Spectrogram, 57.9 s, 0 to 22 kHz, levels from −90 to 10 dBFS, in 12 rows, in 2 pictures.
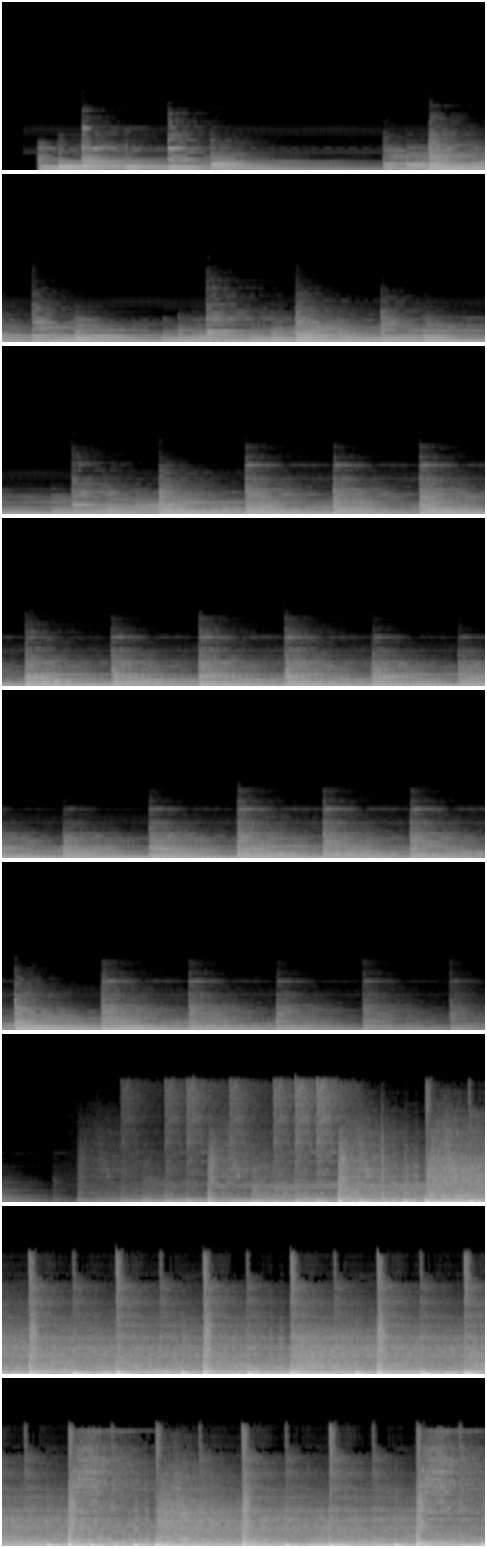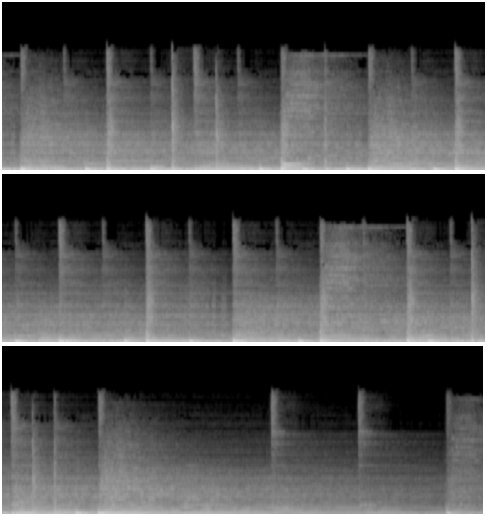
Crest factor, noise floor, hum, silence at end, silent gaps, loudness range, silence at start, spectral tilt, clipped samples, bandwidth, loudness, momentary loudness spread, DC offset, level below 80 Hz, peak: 18 dB; -48 dBFS; none; 0 s; none; 14 LU; 0.35 s; -6 dB/octave; under 0.1%; 16.5 kHz; -19 LUFS; 16 LU; under 0.1%; -26 dBFS; 0 dBFS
